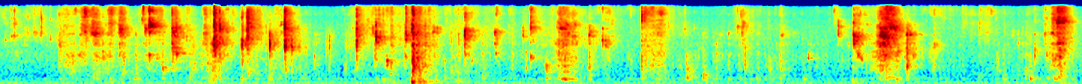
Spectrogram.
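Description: Close-miked wet eating sounds from soft braised pork offal: sucking, squelching chews and lip smacks in an irregular run of wet clicks, with a louder squelch about halfway through.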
